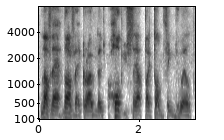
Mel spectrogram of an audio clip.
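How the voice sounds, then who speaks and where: A man's voice: on the low side, fairly even intonation, fairly quick, darkish tone, breathy edge. A young Welsh man hosting a live football watchalong, talking casually about the game and answering viewers' comments in a loose, rambling way. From Wales. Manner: rambling, chatty, reads viewer comments aloud. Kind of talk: live match reaction and chat reading.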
